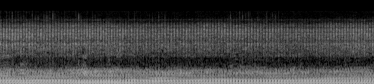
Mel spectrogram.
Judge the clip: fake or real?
real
